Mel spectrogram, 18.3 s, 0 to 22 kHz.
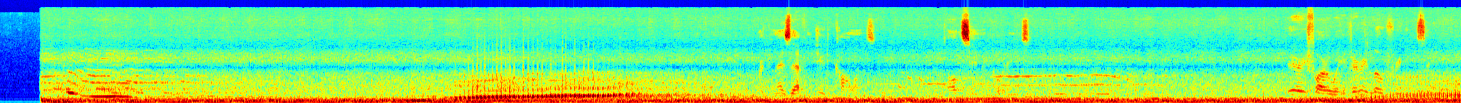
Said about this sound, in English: Now, this is Roger Payne. Remember I was telling you who did the recordings, put out the album 50 years ago, of humpback whales from extremely far away, low frequency, perhaps as far as 1,500 miles away.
